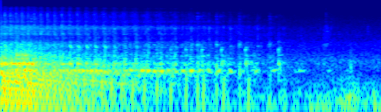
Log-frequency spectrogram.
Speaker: That one doesn't even sound like it needs a carb kit or anything. It sounds like it runs pretty good.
